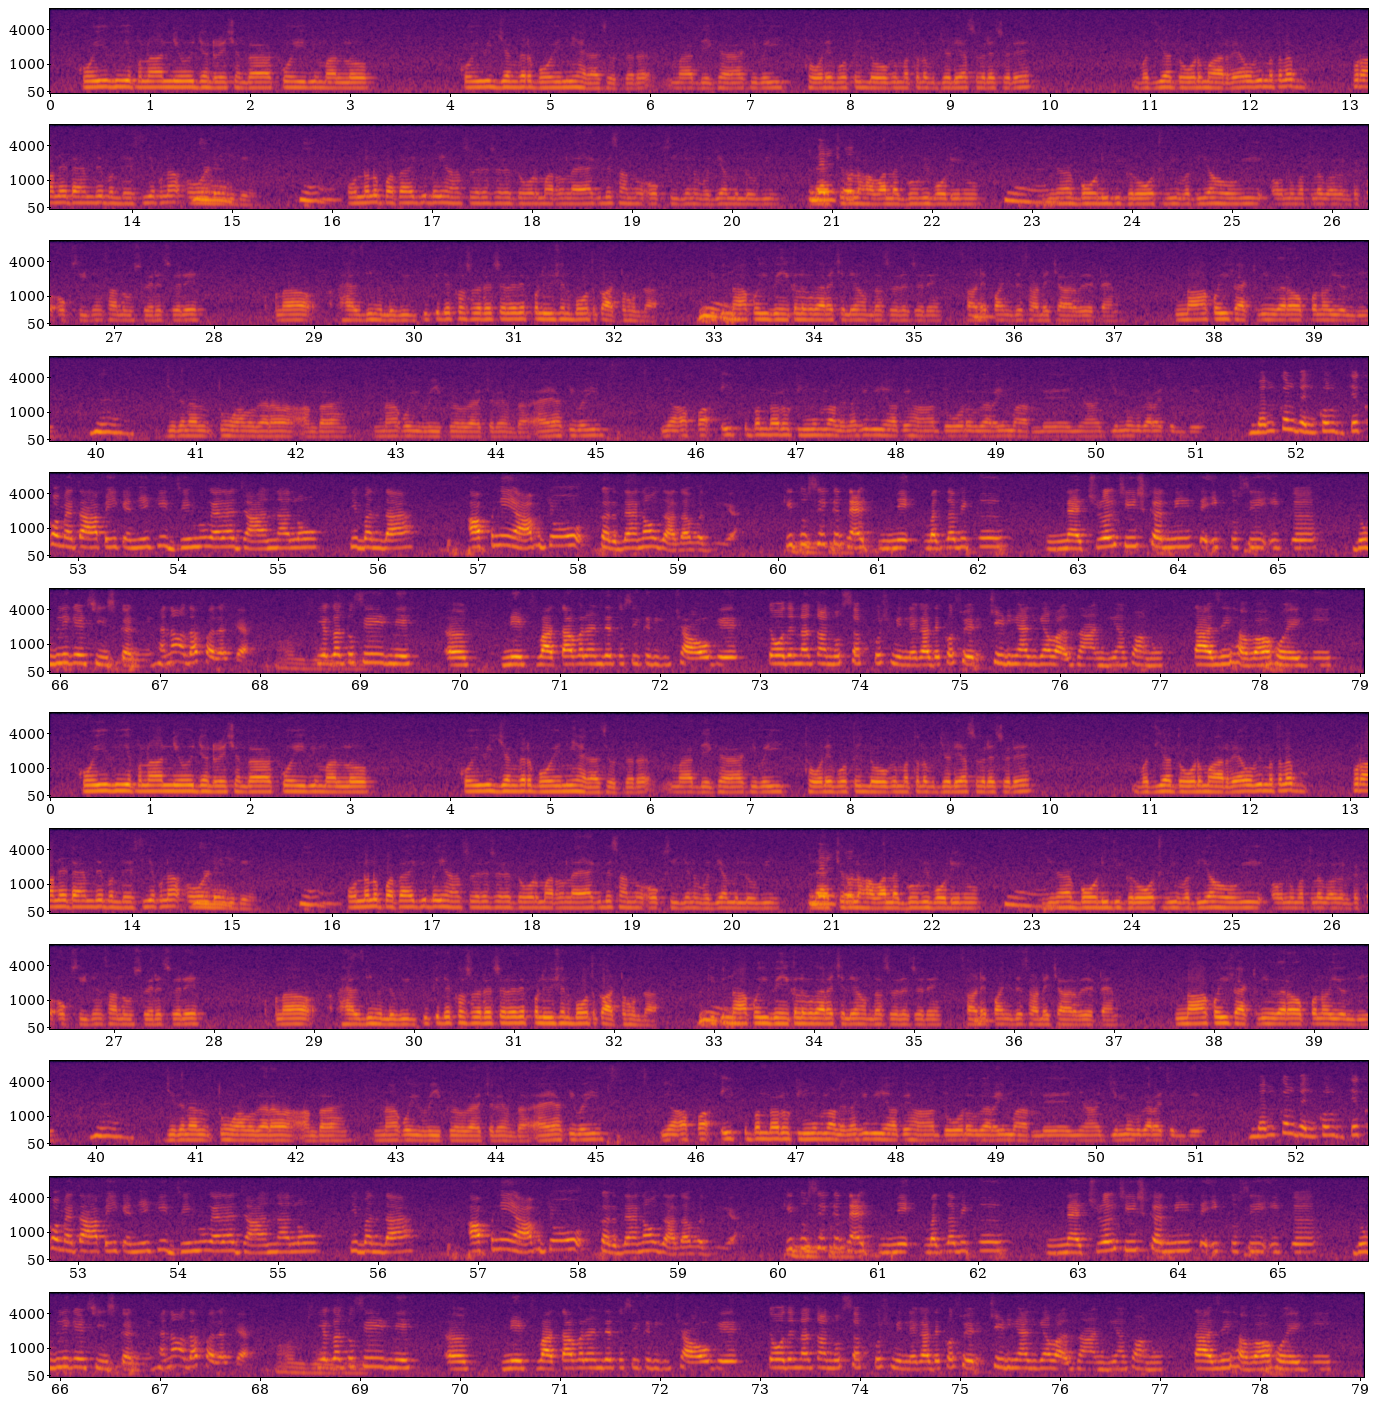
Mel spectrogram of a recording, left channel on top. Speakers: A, on the right; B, on the left.
A: ਕੋਈ ਵੀ ਆਪਣਾ ਨਿਊ ਜਨਰੇਸ਼ਨ ਦਾ ਕੋਈ ਵੀ ਮੰਨ ਲਓ ਕੋਈ ਵੀ ਯੰਗਰ ਬੋਏ ਨੀ ਹੈਗਾ ਸੀ ਉੱਧਰ ਮੈਂ ਦੇਖਿਆ ਕਿ ਬਈ ਥੋੜੇ ਬਹੁਤੇ ਲੋਕ ਮਤਲਬ ਜਿਹੜੇ ਆ ਸਵੇਰੇ ਸਵੇਰੇ ਵਧੀਆ ਦੌੜ ਮਾਰ ਰਿਹਾ ਉਹ ਵੀ ਮਤਲਬ ਪੁਰਾਣੇ ਟਾਈਮ ਦੇ ਬੰਦੇ ਸੀ ਸੀ ਆਪਣਾ ਓਲਡ
B: ਹੂੰ
A: ਏਜ ਦੇ
B: ਹੂੰ
A: ਉਹਨਾਂ ਨੂੰ ਪਤਾ ਪਤਾ ਹੈ ਕਿ ਬਈ ਹਾਂ ਸਵੇਰੇ, ਸਵੇਰੇ ਦੌੜ ਮਨ ਲਾਇਆ ਕਿ ਵੀ ਸਾਨੂੰ ਆਕਸੀਜਨ ਵਧੀਆ ਮਿਲੂਗੀ।
B: ਬਿਲਕੁਲ
A: ਨੈਚੁਰਲ ਹਵਾ ਲੱਗੀ। ਬਹੁਤ ਨੂੰ
B: ਹੂੰ,
A: ਜਿ ਬੋਡੀ ਦੀ ਗਰੋਥ ਵੀ ਵਧੀਆ ਹੋ ਗਗੀ ਉਹਨੂੰ ਮਤਲਬ ਅਗਰ ਦੇਖੋ ਆਕਸੀਜਨ ਸਾਨੂੰ ਸਵੇਰੇ, ਸਵੇਰੇ ਆਪਣਾ ਹੈਲਦੀ ਮਿਲੂਗੀ ਕਿਉਂਕਿ ਦੇਖੋ ਸਵੇਰੇ ਸਵੇਰੇ ਪੋਲਿਊਸ਼ਨ ਬਹੁਤ ਘੱਟ ਹੁੰਦਾ ਕਿਉਂਕਿ
B: ਹੂੰ,
A: ਨਾ ਕੋਈ ਵ ਵਗੈਰਾ ਚੱਲਿਆ ਹੁੰਦਾ ਸਵੇਰੇ, ਸਵੇਰੇ ਸਾਢੇ
B: ਹੂੰ,
A: ਪੰਜ ਦੇ ਸਾਢੇ ਚਾਰ ਵਜੇ ਟਾਈਮ ਨਾ ਕੋਈ ਫੈਕਟਰੀ ਵਗੈਰਾ ਓਪਨ ਹੋਈ ਹੁੰਦੀ
B: ਹਮ।
A: ਜਿਹਦੇ ਨਾਲ ਧੂੰਆਂ ਵਗੈਰਾ ਆਉਂਦਾ ਹੈ। ਨਾ ਕੋਈ ਵਹੀਕਲ ਵਗੈਰਾ। ਚਲਿਆ ਹੁੰਦਾ ਇਹ ਆ ਕਿ ਬਈ ਜਾਂ ਆਪਾਂ ਇੱਕ ਬੰਦਾ ਰੂਟੀਨ ਬਣਾ ਲੈਂਣਾ ਕਿ ਵੀ ਜਾਂ ਤੇ ਹਾਂ ਦੌੜ ਵਗੈਰਾ ਹੀ ਮਾਰ ਲਏ ਜਾਂ ਜਿੰਮ ਵਗੈਰਾ ਚੱਲ ਜੇ।
B: ਬਿਲਕੁਲ -ਬਿਲਕੁਲ ਦੇਖੋ ਮੈਂ ਤਾਂ ਆਪ ਇਹ ਕਹਿੰਨੀ ਹ ਕਿ ਜਿੰਮ ਵਗੈਰਾ ਜਾਣ ਨਾਲੋਂ ਕਿ ਬੰਦਾ ਆਪਣੇ ਆਪ ਜੋ ਕਰਦਾ ਹੈ ਨਾ ਉਹ ਜ਼ਿਆਦਾ ਵਧੀਆ। ਕੀ
A: ਬਿਲਕੁਲ-ਬਿਲਕੁਲ
B: ਤੁਸੀਂ ਇੱਕ ਨ ਨ ਮਤਲਬ ਇੱਕ ਨੈਚੁਰਲ ਚੀਜ਼ ਕਰਨੀ ਤੇ ਇੱਕ ਤੁਸੀਂ ਇੱਕ ਡੁਬਲੀ। ਚੀਜ਼ ਕਰਨੀ ਹਨਾ ਉਹਦਾ ਫਰਕ ਕਿ
A: ਹਾਂਜੀ-ਹਾਂਜੀ-ਹਾਂਜੀ,
B: ਅਗਰ ਤੁਸੀਂ ਨੇ ਅਹ ਨੇ ਵਾਤਾਵਰਨ ਦੇ ਤੁਸੀਂ ਕਰੀਬ ਚਾਹਓਗੇ ਤਾਂ ਉਹਦੇ ਨਾਲ ਤੁਹਾਨੂੰ ਸਭ ਕੁੱਛ ਮਿਲੇਗਾ ਦੇਖੋ ਸਵੇਰੇ ਚਿੜੀਆਂ ਦੀਆਂ ਆਵਾਜ਼। ਣਗੀਆਂ ਤੁਹਾਨੂੰ ਤਾਜ਼ੀ ਹਵਾ ਹੋਏਗੀ।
